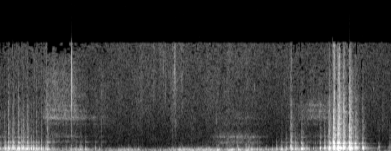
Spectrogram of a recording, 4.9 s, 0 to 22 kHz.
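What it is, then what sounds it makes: Rubber puffer ball being squeezed. An orange rubber puffer ball is squeezed and rubbed with both hands, its smooth stretched rubber bubble bulging. A steady stream of low, muffled rubbery squeaks and creaks centred around 480 Hz swells to its loudest squeeze near the four-second mark, then drops away quietly.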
